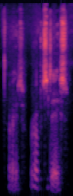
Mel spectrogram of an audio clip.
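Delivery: usual speaking voice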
